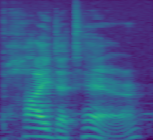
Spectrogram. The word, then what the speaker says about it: pied-à-terre: Not even French gives you silent D's. Hang on. Pied à terre. It's not a silent D. It's just not part of the same syllable.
